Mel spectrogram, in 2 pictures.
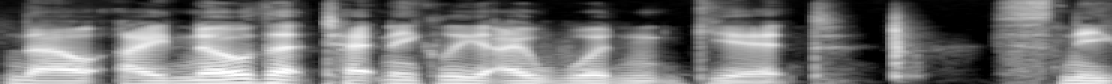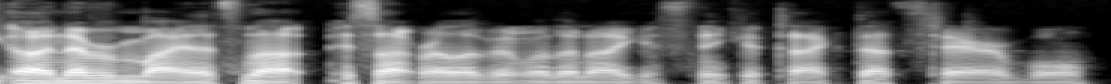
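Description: A man at a tabletop game talks through his plans aloud, rambling and filling gaps as he goes. His voice sits low, and it is recorded close and dry. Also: level tone, fairly quick, fairly bright tone, clean tone, dry recording. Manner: rambling, thinks aloud with many fillers. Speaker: player. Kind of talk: casual tabletop game chat.

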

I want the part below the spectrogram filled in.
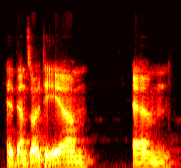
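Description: A man who works as a personal coach, telling an anecdote in a lively way and acting out the people in it. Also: on the low side, very slow, creaky, dull audio, faint music behind. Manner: lively storyteller who acts out the people he quotes. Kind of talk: anecdotal storytelling.

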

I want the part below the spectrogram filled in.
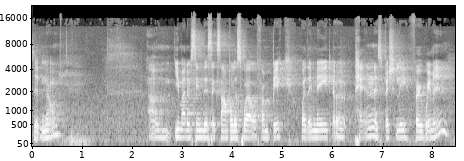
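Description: A woman lecturing in a measured, explanatory manner in an echoey room. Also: lowish voice, steady tone, gravelly, slight background noise. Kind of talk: presentation talk.

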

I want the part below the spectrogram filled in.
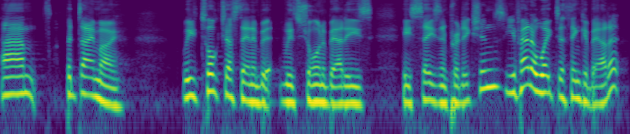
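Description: A man's voice: fairly high pitch, expressive, fairly quick, smooth. A man hosting a basketball talk show in a casual, upbeat chat. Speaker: basketball podcast host.

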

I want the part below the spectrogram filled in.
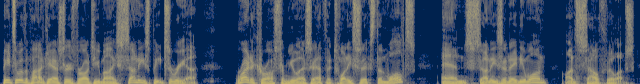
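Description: Raspy, gravelly older man hosting a podcast. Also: medium pitch, big pitch swings, moderate pace, darkish tone, dry recording, clean studio sound. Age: 60s. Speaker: podcast host. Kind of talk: conversational arts podcast hosting.

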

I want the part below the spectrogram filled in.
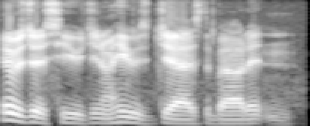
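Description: A man's voice: fairly low pitch, fast talker, a bit bright. A young man casually telling stories as a podcast guest, recorded outdoors by a campfire. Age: young adult. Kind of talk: casual storytelling.

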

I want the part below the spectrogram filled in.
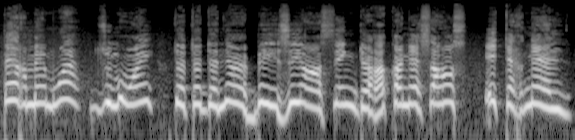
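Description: A woman voicing an earnest, polite young wooden puppet boy in a storybook reading, speaking in a high, tender voice. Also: measured pace.

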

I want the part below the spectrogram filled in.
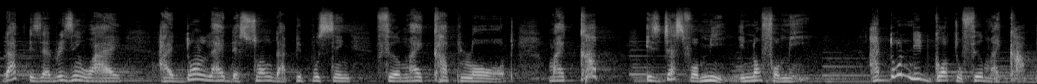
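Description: Gravelly high-voiced bishop preaching. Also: male voice, big pitch swings, normal speed. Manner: storytelling with laughs and call-outs to the congregation. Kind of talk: sermon. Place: large church hall. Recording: long church reverb, faint music.

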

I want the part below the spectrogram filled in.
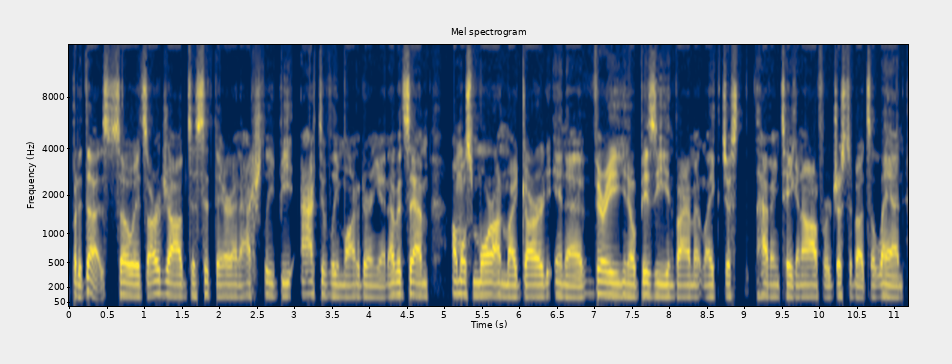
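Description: A young man, an airline pilot, calmly and methodically explaining his work in an interview. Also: mid-range voice, dry recording. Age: young adult. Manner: calm, methodical, plain explaining. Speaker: commercial airline pilot, podcast guest.

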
